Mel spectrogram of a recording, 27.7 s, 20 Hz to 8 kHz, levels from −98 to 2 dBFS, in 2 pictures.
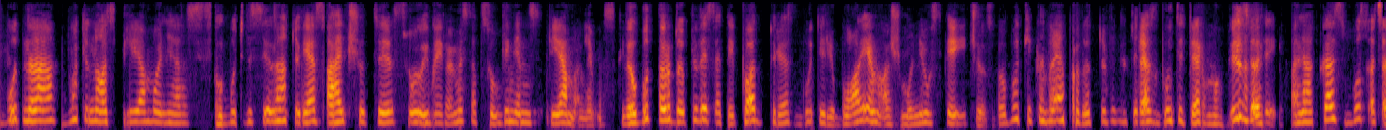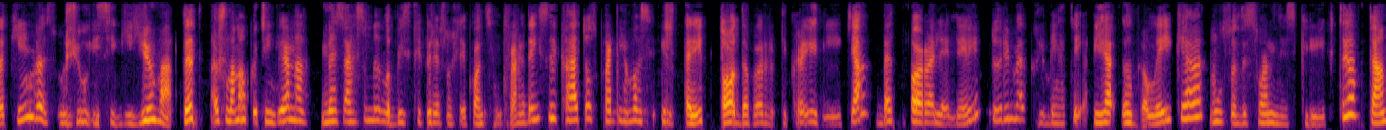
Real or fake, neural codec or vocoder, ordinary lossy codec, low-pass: fake; codec, 24 kHz, 1.5 kbps, HILCodec; MP3, 48 kbps; 7.2 kHz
